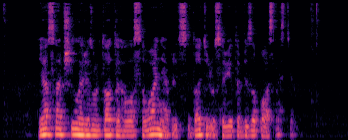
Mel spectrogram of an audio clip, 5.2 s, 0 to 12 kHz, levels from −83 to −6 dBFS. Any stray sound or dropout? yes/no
no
